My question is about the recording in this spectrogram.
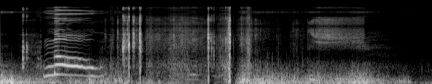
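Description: Wind rumbling over the microphone of a camera carried on a swinging rope jumper. A short wordless voice call comes about half a second in, and a few sharp knocks follow.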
